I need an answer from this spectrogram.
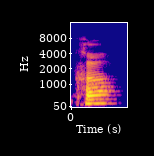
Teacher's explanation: जो क वर्ग है वह पूरा कंठ से उच्चारित किया जाता है।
